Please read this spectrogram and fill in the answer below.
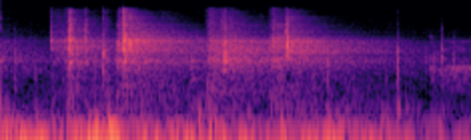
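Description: A series of sharp, irregular clacks and taps of airsoft play, about five in under two seconds, each with a short echo off the hall's walls: airsoft shots and BBs striking the chipboard barricades.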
